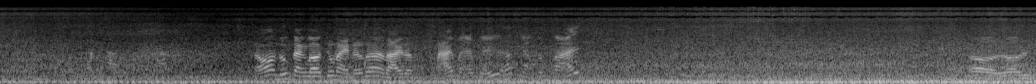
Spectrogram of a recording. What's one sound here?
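Motor scooter engines hum as they ride through deep water.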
